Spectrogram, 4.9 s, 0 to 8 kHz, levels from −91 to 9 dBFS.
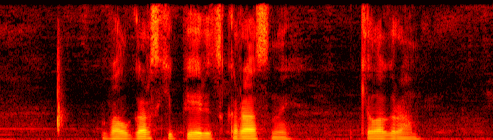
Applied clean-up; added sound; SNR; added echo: none; Clapping; 15 dB; none.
